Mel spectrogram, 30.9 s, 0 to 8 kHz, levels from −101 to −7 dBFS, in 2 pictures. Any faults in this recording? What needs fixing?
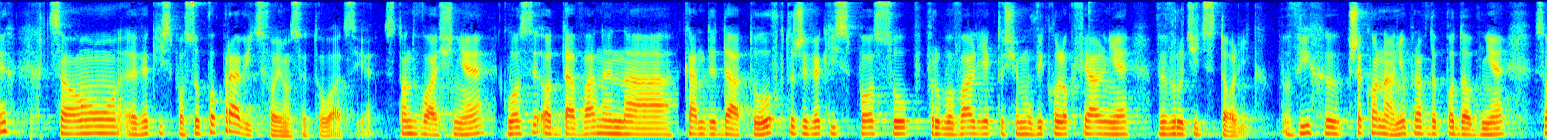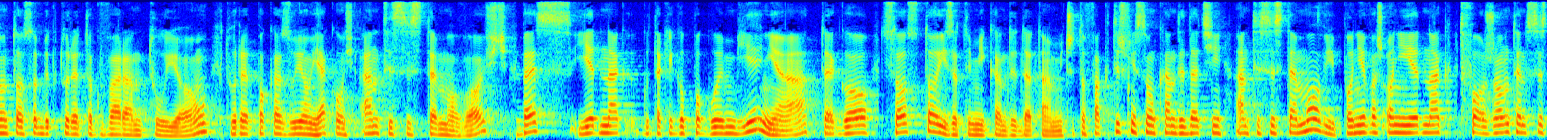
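No faults are audible, so nothing needs fixing.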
